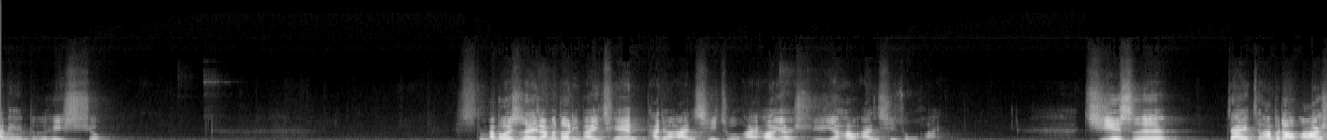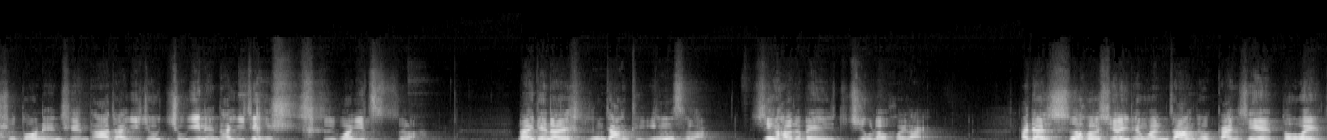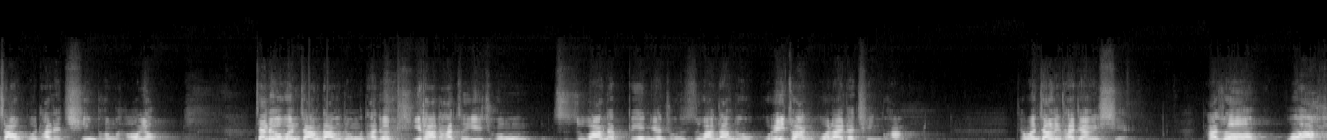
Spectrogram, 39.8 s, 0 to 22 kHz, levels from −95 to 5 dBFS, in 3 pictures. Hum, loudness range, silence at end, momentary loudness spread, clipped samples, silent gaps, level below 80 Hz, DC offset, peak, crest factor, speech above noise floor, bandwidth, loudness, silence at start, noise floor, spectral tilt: none; 6 LU; 0 s; 16 LU; under 0.1%; none; -62 dBFS; under 0.1%; 0 dBFS; 16 dB; 52 dB; 10.5 kHz; -14 LUFS; 0 s; -66 dBFS; -5 dB/octave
